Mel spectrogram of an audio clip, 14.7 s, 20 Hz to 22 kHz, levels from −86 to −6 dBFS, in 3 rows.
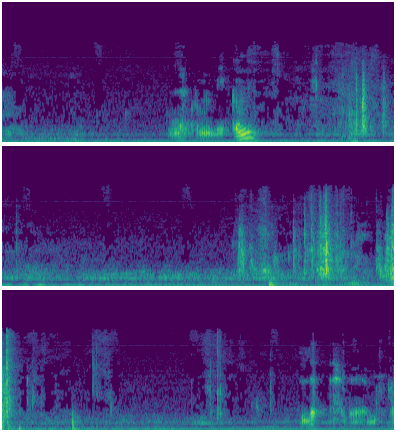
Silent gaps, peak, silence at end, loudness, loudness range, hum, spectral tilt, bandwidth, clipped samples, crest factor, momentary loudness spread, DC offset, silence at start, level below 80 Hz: none; 0 dBFS; 0 s; -31 LUFS; 12 LU; none; -6 dB/octave; 7.4 kHz; under 0.1%; 32 dB; 23 LU; under 0.1%; 0 s; -44 dBFS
